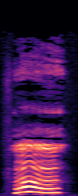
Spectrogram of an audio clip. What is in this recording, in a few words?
Emote Female Hello; gamerip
